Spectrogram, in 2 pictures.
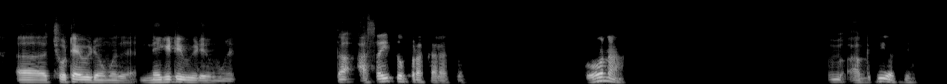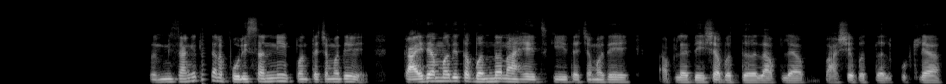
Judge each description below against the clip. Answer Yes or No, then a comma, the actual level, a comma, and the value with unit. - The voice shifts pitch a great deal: No, average, 4.2 semitones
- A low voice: Yes, low, 115 Hz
